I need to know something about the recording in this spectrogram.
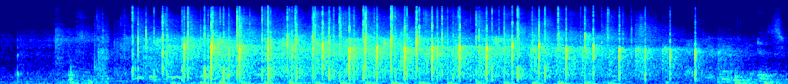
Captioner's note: applause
